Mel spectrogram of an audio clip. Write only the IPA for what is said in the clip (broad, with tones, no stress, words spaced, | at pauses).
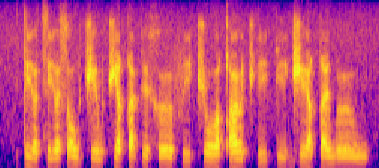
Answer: ti˦˨ə̯t͡si˧ə̯sɔ˨w t͡ʃɪː˧wt͡ʃi˧qɪ˨kɪ˨ xɵː˧fi˦ t͡ʃoː˧qʼɵː˦t͡ʃʼi˧ ki˨d͡ʒɪː˧ qi˧wɵː˧w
